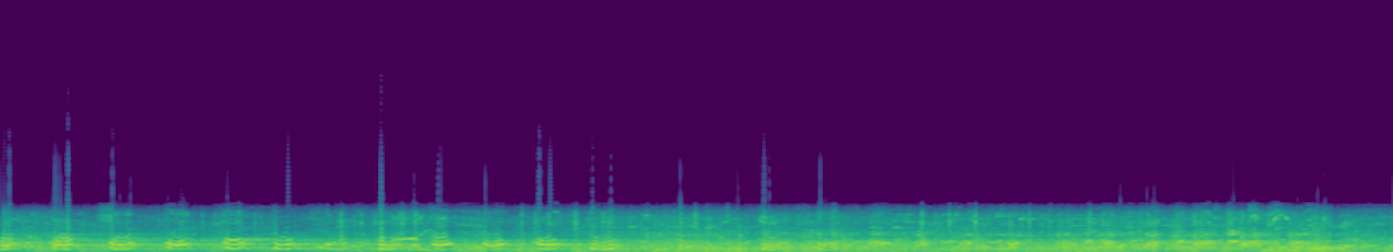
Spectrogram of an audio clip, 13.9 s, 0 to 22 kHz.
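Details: Sea lions at San Francisco's Pier 39: a run of loud, evenly spaced honking barks about twice a second for the first six seconds, then a rougher blend of many barking animals under steady chatter from visitors.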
